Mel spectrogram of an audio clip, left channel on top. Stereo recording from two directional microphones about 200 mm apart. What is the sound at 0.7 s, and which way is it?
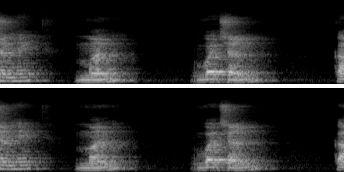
Speech, 15° left (ahead or behind).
